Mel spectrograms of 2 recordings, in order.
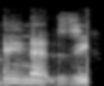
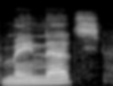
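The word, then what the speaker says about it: MainnetZ: by the way we're main net z uh phonetically looks like main Nets um but we are main net Z but no biggie yeah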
